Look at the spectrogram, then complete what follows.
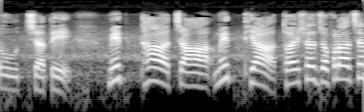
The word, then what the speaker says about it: উচ্যতে: মিথ্যাচারঃ, চারঃ স উচ্যতে, চয়ের সাথে জফলা থাকায় চিয় উচ্চারণ, উচ্যতে, উচ্যতে এইভাবে উচ্চারণ করবেন। এখন আপনারা যদি উচিয়তে উচিয়তে বলেন হবে না, উচিয়তে বললে হবে না, উ চিয়াতে, চিয়তেটা একসাথে বলতে হবে, উ চিয়াতে, উ চিয়াতে, এইভাবে।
